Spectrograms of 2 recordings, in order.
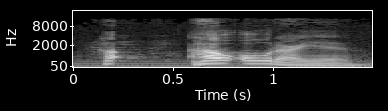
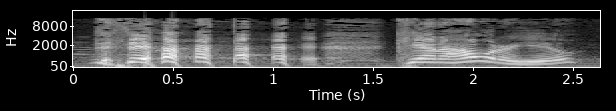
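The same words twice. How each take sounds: First: Said in the usual way. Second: High, loud, through laughter; real laughing question. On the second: Real, not acted. Preacher asks a congregant her age, laughing loudly. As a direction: ask it while cracking up.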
